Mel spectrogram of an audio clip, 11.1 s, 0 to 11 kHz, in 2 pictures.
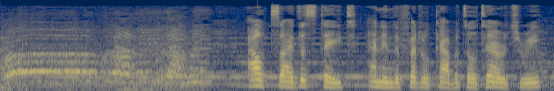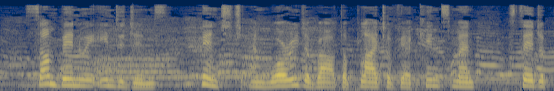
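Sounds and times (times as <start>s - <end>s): group of voices singing: 0.0s - 11.0s.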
